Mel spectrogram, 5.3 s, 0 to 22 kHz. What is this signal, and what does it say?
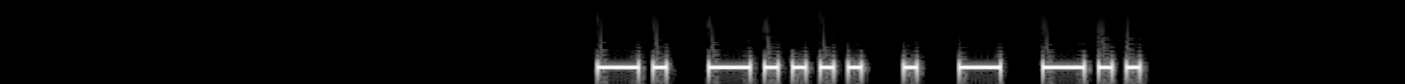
Morse code, heard as a keyed tone, about 20 wpm, 700 Hz. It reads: N6ETD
